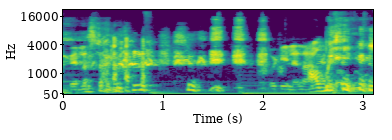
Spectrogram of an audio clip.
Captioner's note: laugh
